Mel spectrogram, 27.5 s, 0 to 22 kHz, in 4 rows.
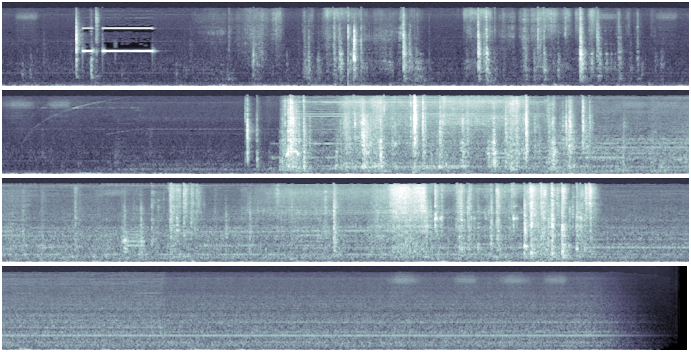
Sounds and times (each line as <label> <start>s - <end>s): office copier being used 9.3s - 26.8s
